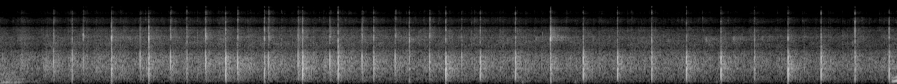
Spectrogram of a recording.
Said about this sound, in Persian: یه دست به افتخارش یه بار دیگه مشتی افتخار مادرش هم بزنید آره والا خوشحال میشه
